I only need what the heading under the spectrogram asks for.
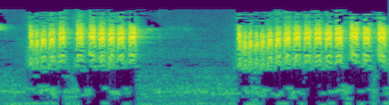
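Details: Eurasian blue tit giving two harsh, buzzy churring bursts, each about a second long, made of rapid scratchy pulses, separated by a short silence; no other sounds stand out.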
